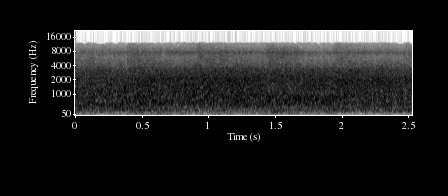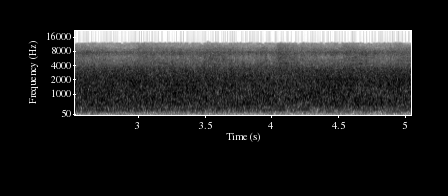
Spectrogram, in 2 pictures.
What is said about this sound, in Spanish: Se abre un agujero en el fondo de la piscina y el agua se cuela por él.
